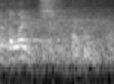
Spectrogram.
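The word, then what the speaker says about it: valinch: This is called a valanche. A what? A valanche. How do you spell that?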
